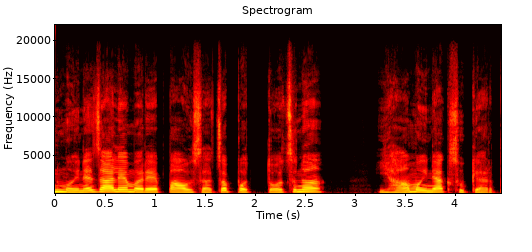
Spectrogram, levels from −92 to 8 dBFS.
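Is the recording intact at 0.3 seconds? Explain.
Yes, the audio is intact at 0.3 seconds, with no fault audible at that point in the speech.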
